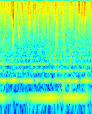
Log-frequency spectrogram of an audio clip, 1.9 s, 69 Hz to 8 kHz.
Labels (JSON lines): {"label": "biophony, midshipman", "recorder": "SoundTrap 500"}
